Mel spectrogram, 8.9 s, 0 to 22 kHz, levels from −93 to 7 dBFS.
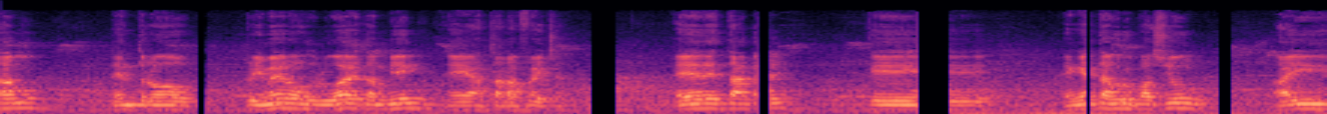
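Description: Blocks of digital silence cut into the audio six times: at 1.31 s (57 ms), 3.93 s (171 ms), 5.04 s (85 ms), 6.10 s (214 ms), 7.23 s (27 ms) and 8.11 s (85 ms). Each drops abruptly to silence and returns without a fade. Three of the gaps are whole blocks of 4096 and 8192 samples, which points to output buffers the program likely failed to fill in time.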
